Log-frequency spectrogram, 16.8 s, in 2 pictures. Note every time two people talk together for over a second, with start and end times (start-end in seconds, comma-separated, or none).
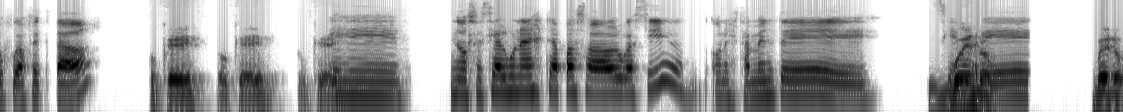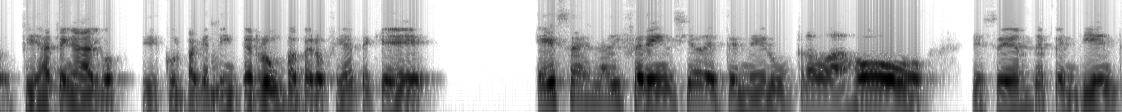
none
